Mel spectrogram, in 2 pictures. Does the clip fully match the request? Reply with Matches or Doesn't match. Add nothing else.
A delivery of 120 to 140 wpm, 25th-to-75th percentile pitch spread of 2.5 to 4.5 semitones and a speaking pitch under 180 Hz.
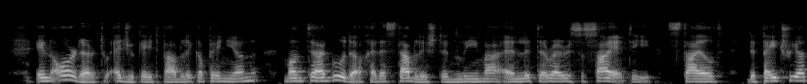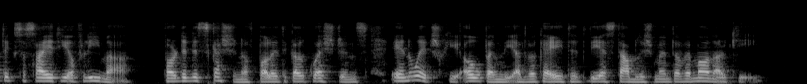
Matches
